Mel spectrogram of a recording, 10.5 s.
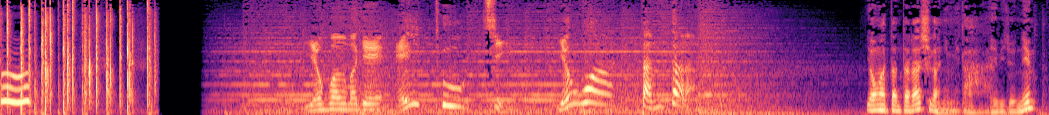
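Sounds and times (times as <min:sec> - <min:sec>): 
audience applause: 0:00.0 - 0:01.6
speech: 0:03.1 - 0:07.2, 0:08.7 - 0:10.4.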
